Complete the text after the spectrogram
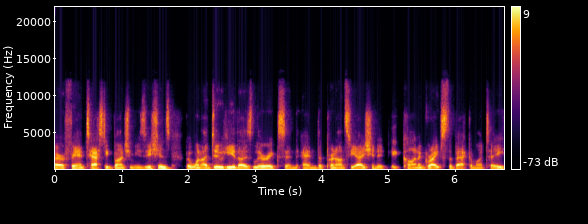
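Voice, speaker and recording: A man with an Australian accent at medium pitch, fairly quick pace, ordinary pitch variation and a quiet background. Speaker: metal band vocalist and lyricist. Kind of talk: podcast interview.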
